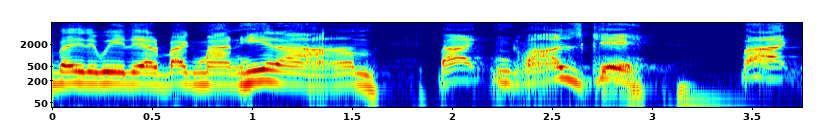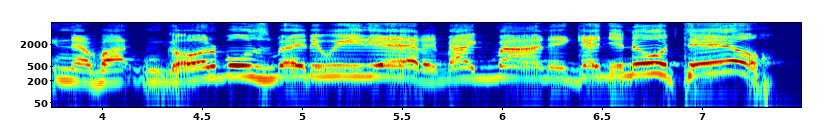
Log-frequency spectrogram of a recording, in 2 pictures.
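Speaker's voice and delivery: high, hammed-up Scottish accent; put-on Scottish accent. Host hanging with fellow Scots in Glasgow, hammed-up Scottish accent. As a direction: play a shouty, high-pitched Scot among mates. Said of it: "doing a Scottish accent".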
